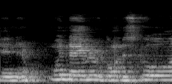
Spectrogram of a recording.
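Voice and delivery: ordinary talk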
